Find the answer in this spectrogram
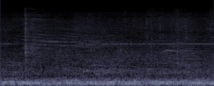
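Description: Steady background noise of a fencing hall: a low rumble with faint, indistinct distant voices, and one faint click just after the start.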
